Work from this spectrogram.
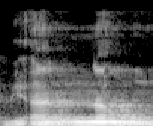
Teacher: بأنہم مشدد پہ غنہ ہے، ہم میم ساکن پہ اظہار شفوی.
